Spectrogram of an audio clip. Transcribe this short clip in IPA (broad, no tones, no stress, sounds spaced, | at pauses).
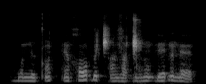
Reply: b o n ɨ kʼ ɔ̃ t͡sʼ ẽ χ o ɠ ə t͡ʃʼ ã zˤ ə ɡ͡ǁ ɔ̃ ɾ õ ɠ e ɗ ə̃ n ɛ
